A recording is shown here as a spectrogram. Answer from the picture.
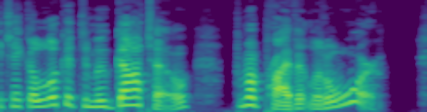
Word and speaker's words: Mugato: credits but what's this the name gumato was actually used in the later scripts of this episode however deforest kelly could not pronounce the name correctly so they changed it to mugato but unfortunately during the entire filming both shatner and kelly pronounced the name as mugat2 all the way through the episode now five decades later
